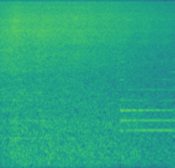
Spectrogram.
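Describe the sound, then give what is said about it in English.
Waves crash against steep cliffs in a dense, continuous roar of surf, loud throughout with no distinct breaks and no voices. “As the water crashed against the steep cliffs, I found a small perch for myself and waited.”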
